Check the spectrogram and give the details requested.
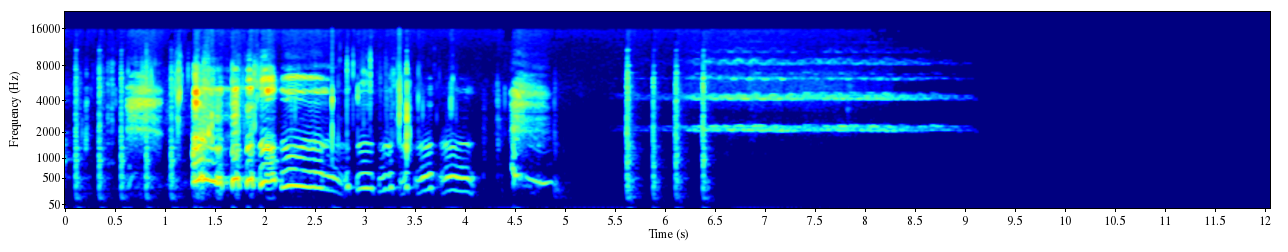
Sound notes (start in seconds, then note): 0.0 knocking; 1.2 Randy laughing; 5.6 knocking; 5.6 light music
